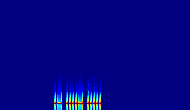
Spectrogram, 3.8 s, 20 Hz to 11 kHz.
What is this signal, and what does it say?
Morse code, heard as a keyed tone, about 40 wpm, 700 Hz. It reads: A45
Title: Common Cut Numbers - 3-Digit 40wpm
